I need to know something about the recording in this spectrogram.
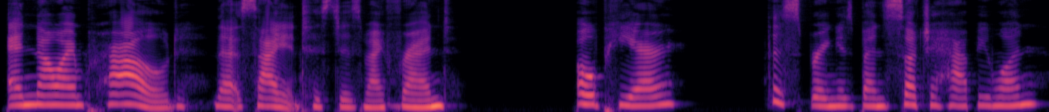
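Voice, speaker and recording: Radio play heroine: woman acting a devoted young female scientist, slow-spoken, slightly high voice. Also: fairly bright tone. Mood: happy, wistful. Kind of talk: old-time radio drama acting.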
